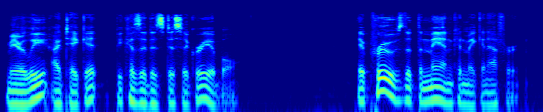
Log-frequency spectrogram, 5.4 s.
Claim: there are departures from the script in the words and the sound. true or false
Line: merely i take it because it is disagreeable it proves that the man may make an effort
true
